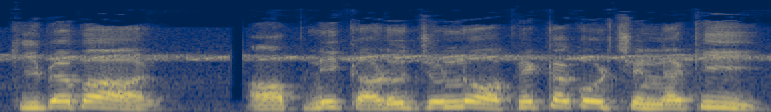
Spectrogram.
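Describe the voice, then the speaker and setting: A man's voice: on the high side, moderate pace, noisy background, close to an everyday voice. A man acting a helpful railway station master in a horror cartoon story, polite, practical and conversational. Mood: inquiring, matter-of-fact.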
